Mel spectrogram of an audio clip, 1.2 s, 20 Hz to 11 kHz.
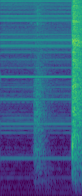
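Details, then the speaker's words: Advantage 4-Post lift on its first raise to the top, before adjustment: two separate metallic lock clicks about half a second apart over a steady pump hum; the locks are not yet synchronized and need adjusting. "At this point, we have not adjusted them, so they're not clicking all at the same time."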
